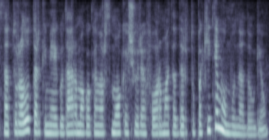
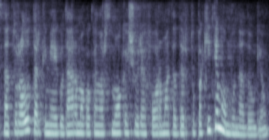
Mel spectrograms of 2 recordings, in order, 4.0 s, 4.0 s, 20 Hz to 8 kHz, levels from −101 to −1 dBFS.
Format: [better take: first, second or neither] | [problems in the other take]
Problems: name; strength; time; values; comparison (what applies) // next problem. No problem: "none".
first | room echo; dies away in 0.9 s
